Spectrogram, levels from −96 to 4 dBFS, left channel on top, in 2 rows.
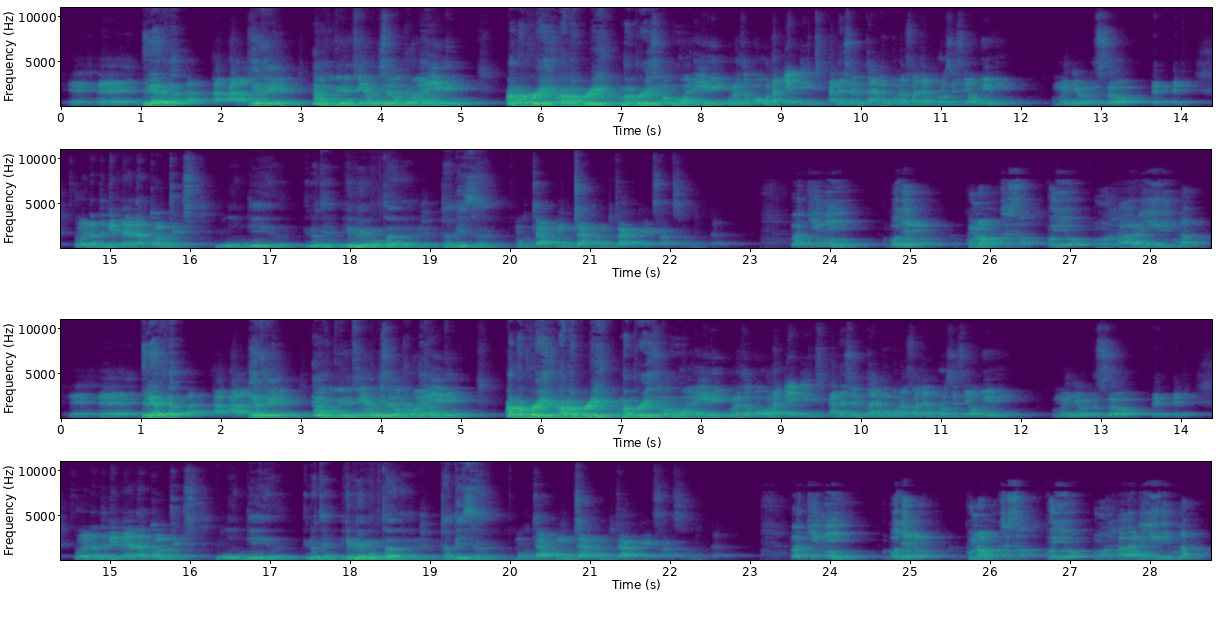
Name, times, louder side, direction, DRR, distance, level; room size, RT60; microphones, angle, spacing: voice 1, 0.1-0.9 1.5-2.8 3.1-5.0 6.7-11.9 12.4-13.3 13.6-16.0 18.5-19.0 20.1-22.6 25.7-25.9, equal, 30° left, -4 dB, 1.6 m, -36 dB
voice 2, 1.0-1.5 2.3-2.8 3.1-5.0 5.6-7.8 16.3-17.2 17.4-18.8 19.1-19.7, equal, 65° right, -3 dB, 1.7 m, -27 dB
voice 3, 23.1-24.2 24.7-25.2 25.7-28.5, equal, 25° right, -2 dB, 1.2 m, -37 dB
5.1 x 4.6 x 4.4 m, 1.3 s
head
